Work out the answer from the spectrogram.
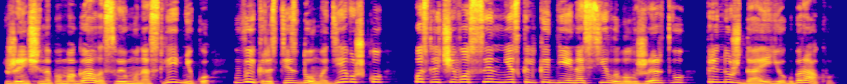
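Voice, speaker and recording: A woman reads a scripted history narration in an even, measured way. Her voice sits somewhat high for a woman. She keeps a steady reading pace throughout.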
